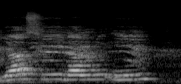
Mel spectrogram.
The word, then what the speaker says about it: sewerage: It is written here SEWERAGE, okay? Sewer is written, but we read it as what? Sewerage.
